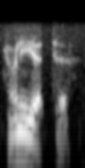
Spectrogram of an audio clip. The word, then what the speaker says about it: Chanayetta: C-H-A-N-A-Y-E-T-T-A. And the C is silent. Kaniyeta. – Okay, Kaniyeta.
